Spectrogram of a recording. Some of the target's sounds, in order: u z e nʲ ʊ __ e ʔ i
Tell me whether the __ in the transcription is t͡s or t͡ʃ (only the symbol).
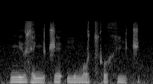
t͡ʃ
